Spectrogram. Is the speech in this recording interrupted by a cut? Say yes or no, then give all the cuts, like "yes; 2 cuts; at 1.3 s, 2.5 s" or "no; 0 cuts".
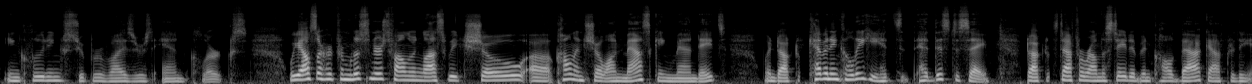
yes; 2 cuts; at 8.0 s, 10.5 s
